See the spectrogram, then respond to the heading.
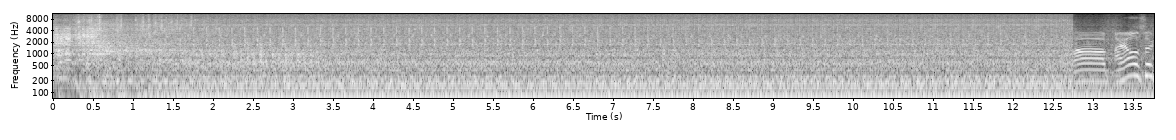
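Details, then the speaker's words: Old dump truck engine restarted after the fuel pump was reinstalled in the tank: steady low rumble with an even beat, no misses or stumbles; the pump runs, the filter is already full of fuel and no fuel pours from the bowl. "let's see if this thing starts again cool pumps Ryan and that filter is already full of fuel and there's no fuel pouring out of the bowl up there"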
